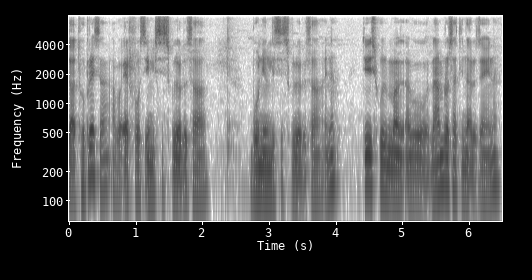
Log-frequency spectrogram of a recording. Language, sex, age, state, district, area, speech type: Nepali, male, 30-45, West Bengal, Alipurduar, urban, spontaneous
